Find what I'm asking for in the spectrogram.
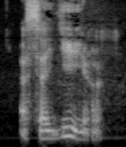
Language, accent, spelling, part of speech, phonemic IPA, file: French, Canada, assaillirent, verb, /a.sa.jiʁ/, LL-Q150 (fra)-assaillirent.wav
- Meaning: third-person plural past historic of assaillir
